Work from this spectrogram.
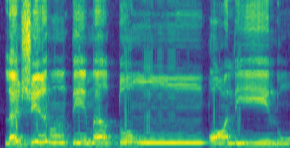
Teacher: tempelkan di huruf qaf sehingga bunyinya tebal ya, karena qaf termasuk huruf yang punya sifat isti'la.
